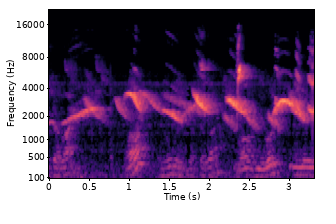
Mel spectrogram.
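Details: Caged Brazilian thrush (trinca-ferro) kept by a registered breeder in Brazil, singing in a dispute: loud whistled phrases sliding up and down, several notes each second with short pauses.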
